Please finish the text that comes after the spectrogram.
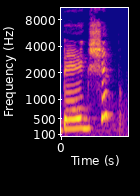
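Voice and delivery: ordinary delivery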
